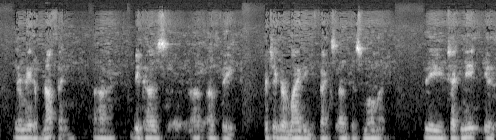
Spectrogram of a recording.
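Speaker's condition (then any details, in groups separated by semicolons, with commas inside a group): No condition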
